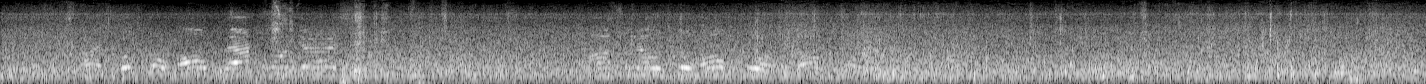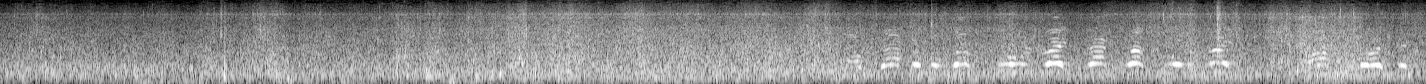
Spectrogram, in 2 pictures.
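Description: Young men and women in a raft shout and cheer excitedly.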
